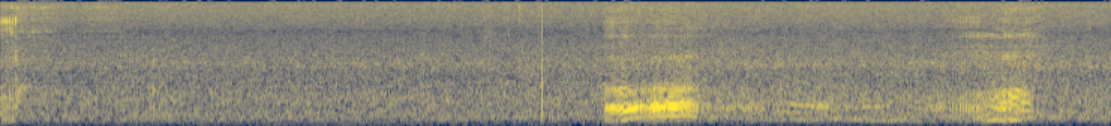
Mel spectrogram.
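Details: Pepper, a sleeping puppy, lies on the lounge on a lazy Saturday afternoon and snores. Two soft, breathy, rasping snores come about four seconds in and again near the end, fainter the second time, over a quiet indoor hiss.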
